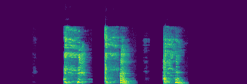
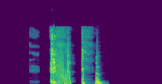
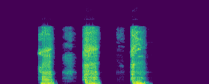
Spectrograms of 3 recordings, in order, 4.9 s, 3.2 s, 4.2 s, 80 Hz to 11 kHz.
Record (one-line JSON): {"three_cough_length": "4.9 s", "three_cough_amplitude": 32421, "three_cough_signal_mean_std_ratio": 0.32, "cough_length": "3.2 s", "cough_amplitude": 29224, "cough_signal_mean_std_ratio": 0.31, "exhalation_length": "4.2 s", "exhalation_amplitude": 29556, "exhalation_signal_mean_std_ratio": 0.38, "survey_phase": "beta (2021-08-13 to 2022-03-07)", "age": "45-64", "gender": "Female", "wearing_mask": "No", "symptom_none": true, "smoker_status": "Ex-smoker", "respiratory_condition_asthma": false, "respiratory_condition_other": false, "recruitment_source": "REACT", "submission_delay": "3 days", "covid_test_result": "Negative", "covid_test_method": "RT-qPCR", "influenza_a_test_result": "Unknown/Void", "influenza_b_test_result": "Unknown/Void"}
